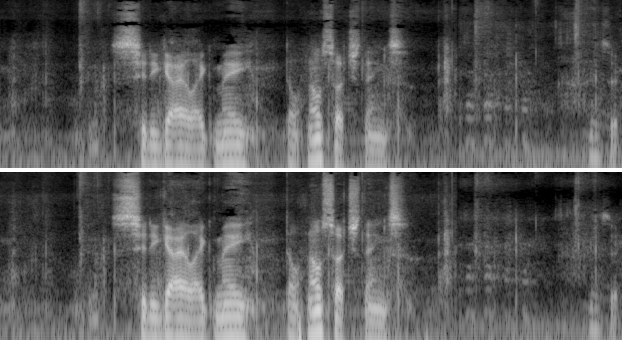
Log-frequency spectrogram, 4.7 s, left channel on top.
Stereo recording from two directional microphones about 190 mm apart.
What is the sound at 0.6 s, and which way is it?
Speech, 5° right (ahead or behind).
